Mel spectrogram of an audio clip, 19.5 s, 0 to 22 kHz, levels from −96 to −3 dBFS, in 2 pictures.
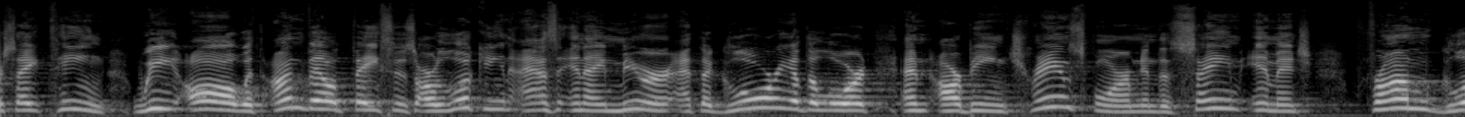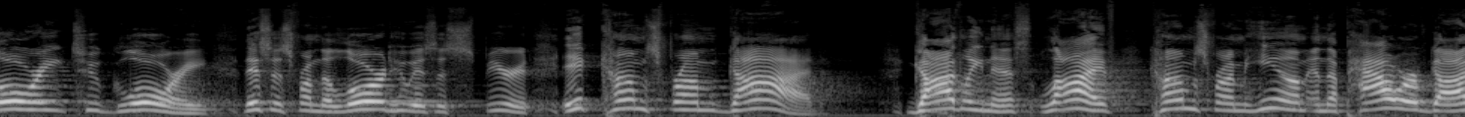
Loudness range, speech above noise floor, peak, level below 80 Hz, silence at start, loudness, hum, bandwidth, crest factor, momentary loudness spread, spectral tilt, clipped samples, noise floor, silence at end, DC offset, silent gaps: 4 LU; 34 dB; -14 dBFS; -70 dBFS; 0 s; -33 LUFS; none; 14.5 kHz; 20 dB; 13 LU; -5 dB/octave; under 0.1%; -67 dBFS; 0 s; under 0.1%; none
